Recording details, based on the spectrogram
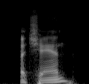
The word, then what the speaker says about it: Achane: I think the biggest takeaway here is that we've been saying Devon Achane's name wrong the entire summer. So it's Achane.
